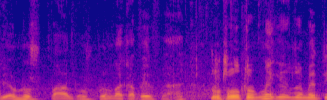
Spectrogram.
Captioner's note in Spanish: ríe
